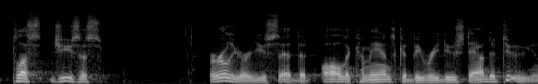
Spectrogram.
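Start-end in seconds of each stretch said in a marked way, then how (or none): none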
